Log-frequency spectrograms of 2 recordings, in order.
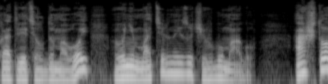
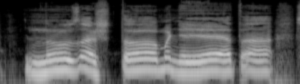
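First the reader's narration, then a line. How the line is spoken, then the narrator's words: Whining. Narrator (Russian): скулил Олег Владимирович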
